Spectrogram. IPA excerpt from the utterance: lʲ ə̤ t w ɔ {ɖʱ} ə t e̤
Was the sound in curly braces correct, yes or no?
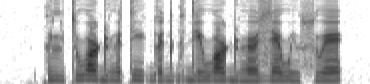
yes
